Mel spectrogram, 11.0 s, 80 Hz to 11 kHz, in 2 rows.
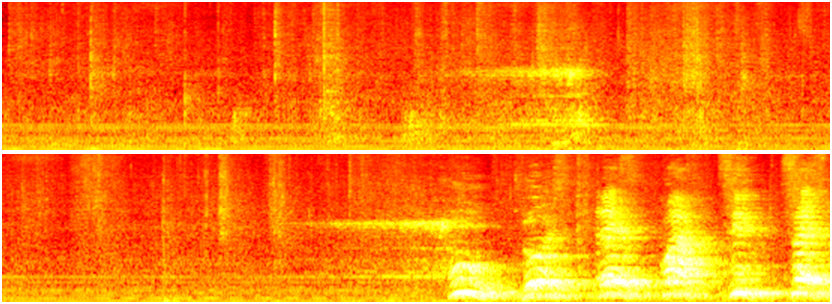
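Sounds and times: voices crying out together: 7.7 - 9.3.

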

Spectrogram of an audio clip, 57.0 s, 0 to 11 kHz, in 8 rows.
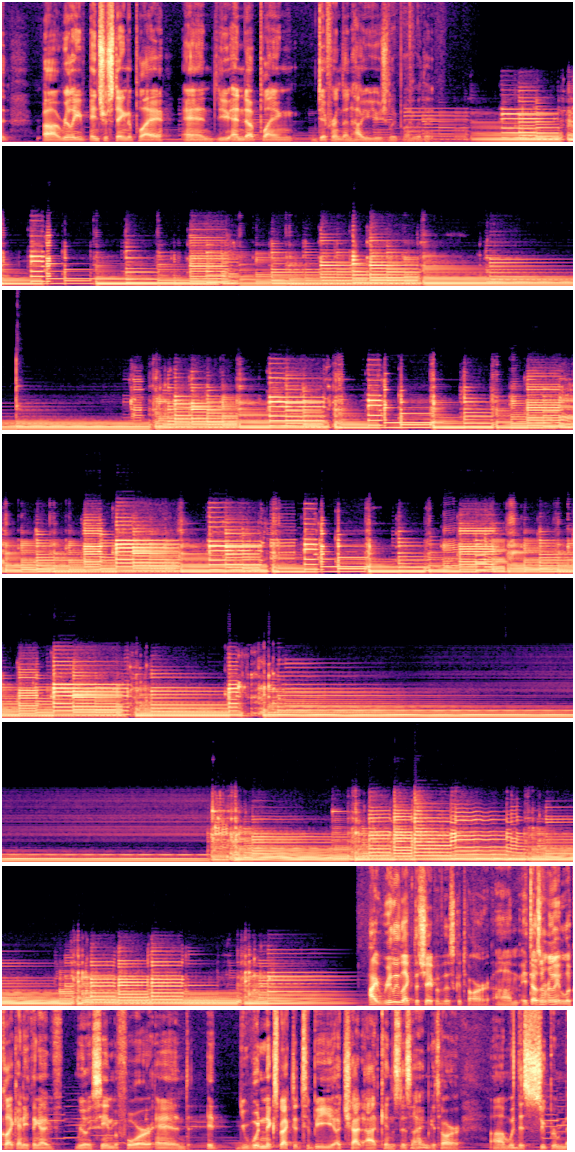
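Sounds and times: electric guitar playing: 0.0 - 57.0.

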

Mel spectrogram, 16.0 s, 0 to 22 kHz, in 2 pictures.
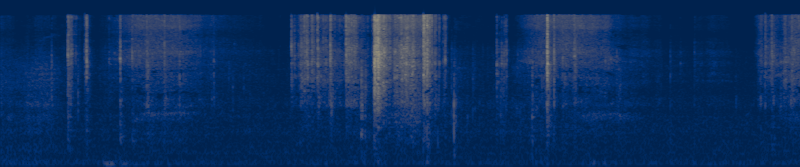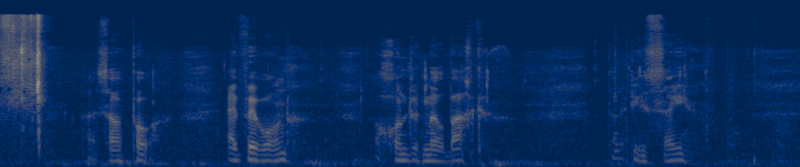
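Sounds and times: tape measure clicks and rattles: 2.9 - 6.2, 7.6 - 8.5.

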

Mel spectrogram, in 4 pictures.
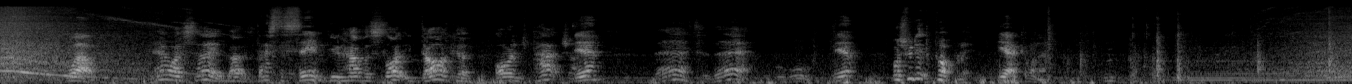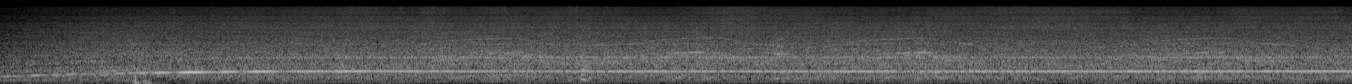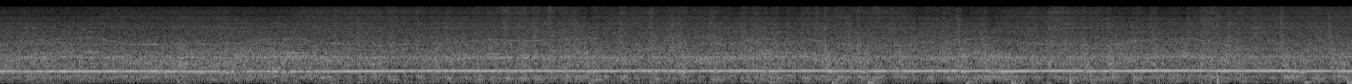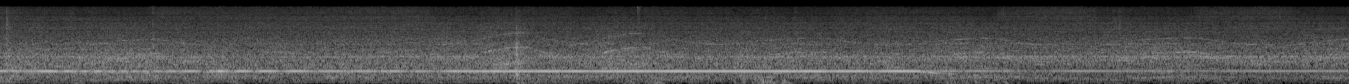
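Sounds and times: vacuum cleaner motor whine: 0.0 - 2.4, 11.6 - 54.0
vacuum head on carpet: 11.3 - 54.0.

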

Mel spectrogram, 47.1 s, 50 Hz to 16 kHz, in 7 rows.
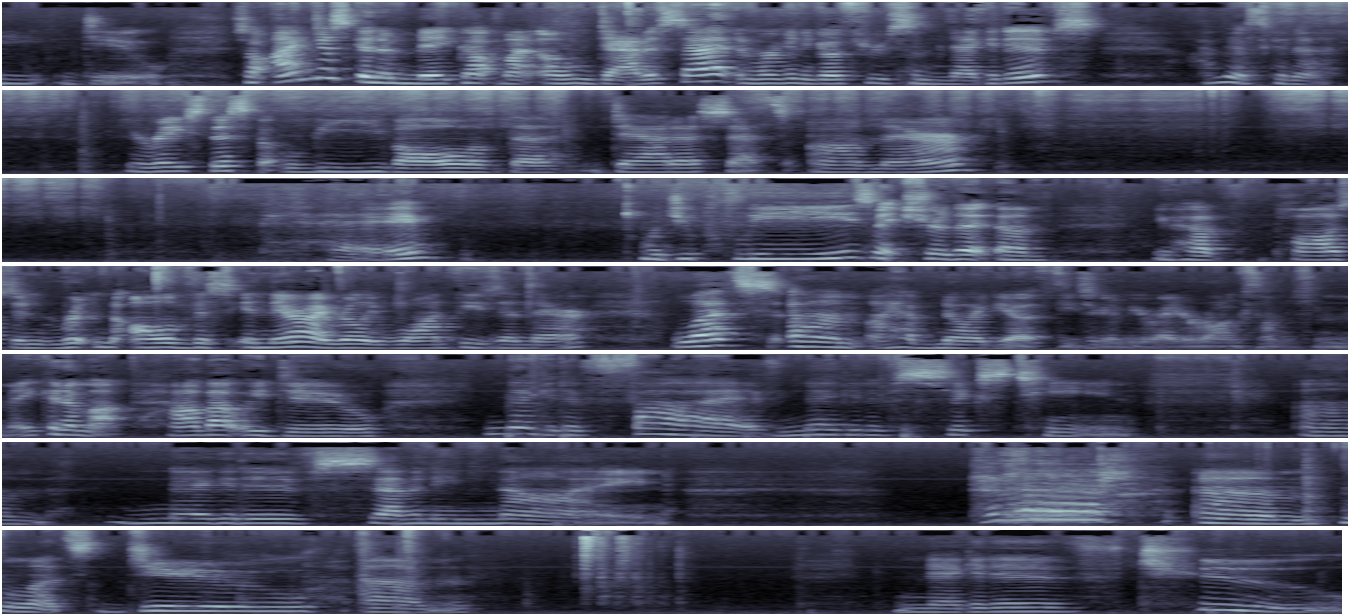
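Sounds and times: eraser rubbing on whiteboard: 6.2 - 9.8, 10.4 - 14.7
woman saying um: 38.5 - 42.8.

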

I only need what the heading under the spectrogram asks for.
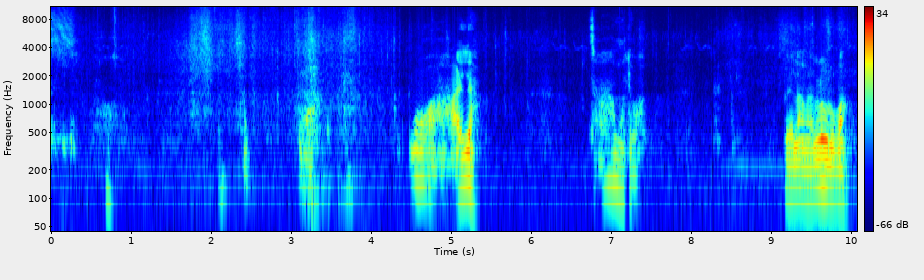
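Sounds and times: crayfish rustling and clattering: 0.0 - 10.0.

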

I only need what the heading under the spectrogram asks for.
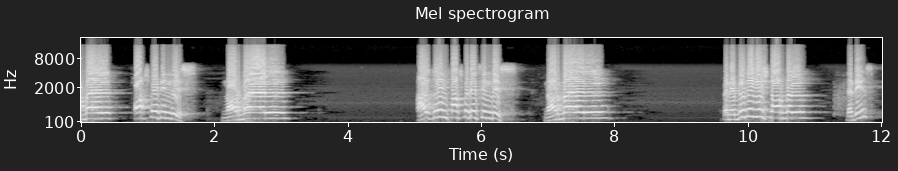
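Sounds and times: man speaking: 0.0 - 3.4, 5.0 - 8.2, 9.6 - 12.0
faint steady hum: 0.0 - 12.0.

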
